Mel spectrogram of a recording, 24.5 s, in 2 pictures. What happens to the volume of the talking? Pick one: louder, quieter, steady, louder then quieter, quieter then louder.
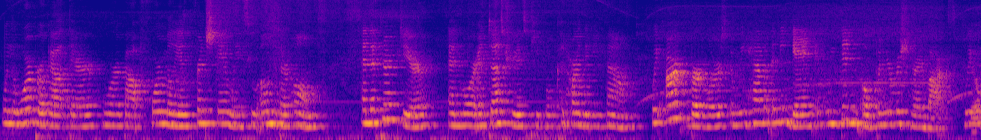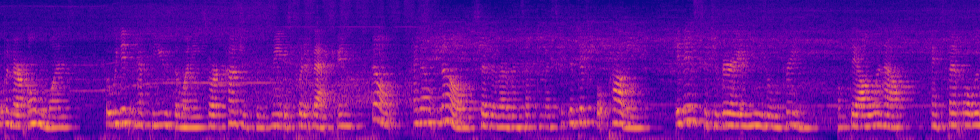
steady.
